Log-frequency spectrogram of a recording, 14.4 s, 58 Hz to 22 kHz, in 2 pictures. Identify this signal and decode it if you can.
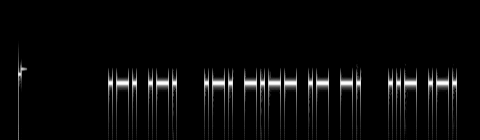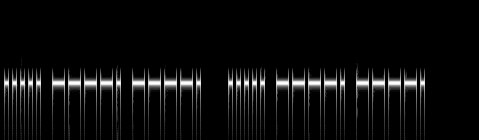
Morse code, heard as a keyed tone, about 20 wpm, 650 Hz. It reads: RR RYAN UR 599 599
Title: SOTA QSO Practice 20wpm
